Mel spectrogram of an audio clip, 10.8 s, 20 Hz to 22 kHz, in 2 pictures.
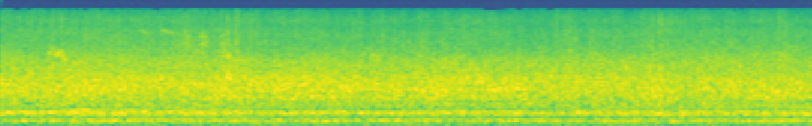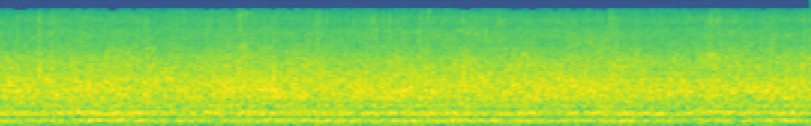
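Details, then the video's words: Honeybees in spring, many flying in and out of their hive while flowers bloom: a dense, steady, low droning hum with a constant even texture throughout, no breaks or pauses. "1 Hour of a Beehive ASMR | A Spring Nature Ambience Sounds"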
